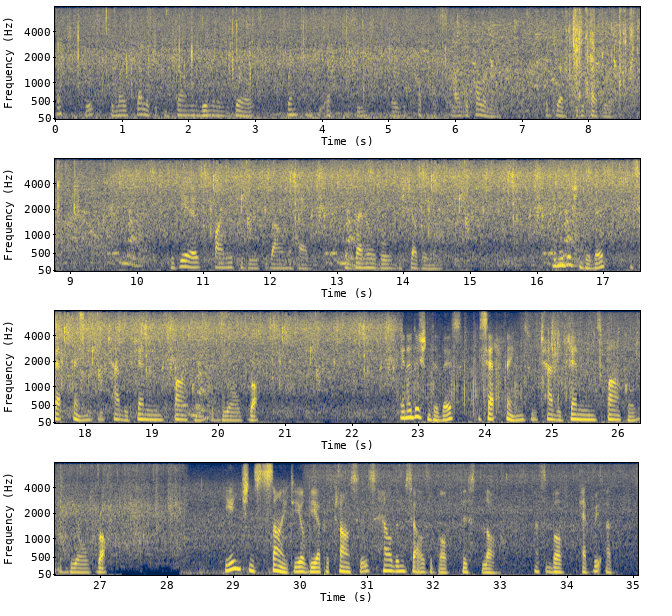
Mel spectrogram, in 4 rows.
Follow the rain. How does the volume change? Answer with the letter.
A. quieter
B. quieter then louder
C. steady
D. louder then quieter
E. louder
A.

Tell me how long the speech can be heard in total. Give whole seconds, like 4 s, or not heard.
27 s.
